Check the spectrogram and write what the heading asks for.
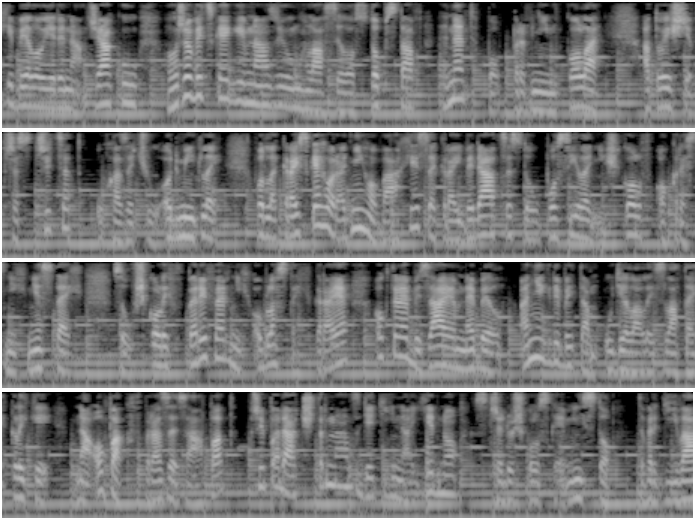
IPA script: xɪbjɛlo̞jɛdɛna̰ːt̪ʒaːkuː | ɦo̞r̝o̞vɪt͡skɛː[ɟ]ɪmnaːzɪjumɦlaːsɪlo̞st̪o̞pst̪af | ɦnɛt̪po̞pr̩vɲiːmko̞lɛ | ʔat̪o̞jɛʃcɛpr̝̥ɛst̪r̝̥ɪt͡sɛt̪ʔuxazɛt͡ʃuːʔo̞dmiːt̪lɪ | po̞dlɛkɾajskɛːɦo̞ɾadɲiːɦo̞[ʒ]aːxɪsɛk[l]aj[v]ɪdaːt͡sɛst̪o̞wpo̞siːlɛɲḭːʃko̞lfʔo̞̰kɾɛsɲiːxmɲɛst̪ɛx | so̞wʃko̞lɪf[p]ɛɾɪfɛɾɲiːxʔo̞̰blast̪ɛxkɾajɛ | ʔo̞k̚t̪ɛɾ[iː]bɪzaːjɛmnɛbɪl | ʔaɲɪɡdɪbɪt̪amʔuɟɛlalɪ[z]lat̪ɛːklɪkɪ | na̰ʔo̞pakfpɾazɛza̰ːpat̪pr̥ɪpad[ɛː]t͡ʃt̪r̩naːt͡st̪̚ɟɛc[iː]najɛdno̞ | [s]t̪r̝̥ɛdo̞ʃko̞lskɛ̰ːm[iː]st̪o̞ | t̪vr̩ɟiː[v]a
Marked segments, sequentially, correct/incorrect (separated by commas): incorrect, incorrect, incorrect, correct, correct, incorrect, correct, incorrect, correct, correct, correct, correct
